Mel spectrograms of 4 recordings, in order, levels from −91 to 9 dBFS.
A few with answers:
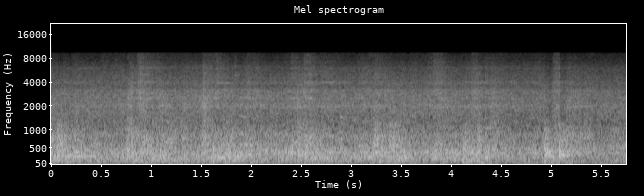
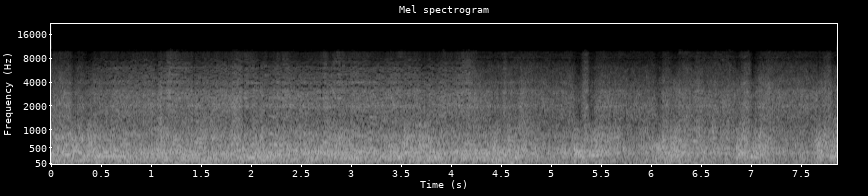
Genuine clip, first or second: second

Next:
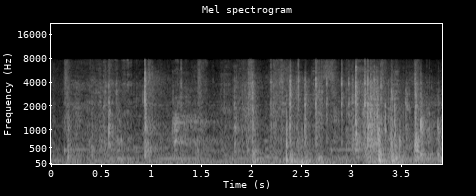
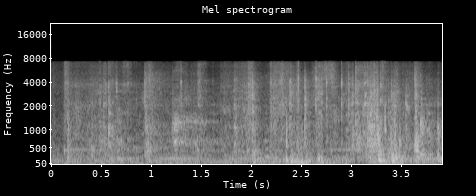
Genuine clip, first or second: first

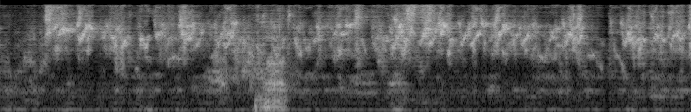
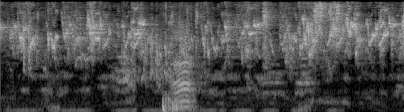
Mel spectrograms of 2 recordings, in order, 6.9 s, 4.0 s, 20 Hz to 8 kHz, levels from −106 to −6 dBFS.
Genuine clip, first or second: second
